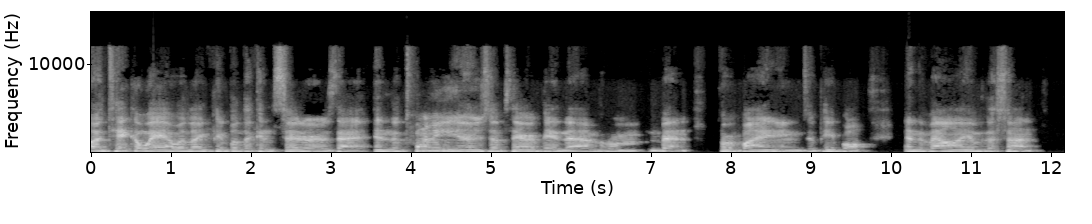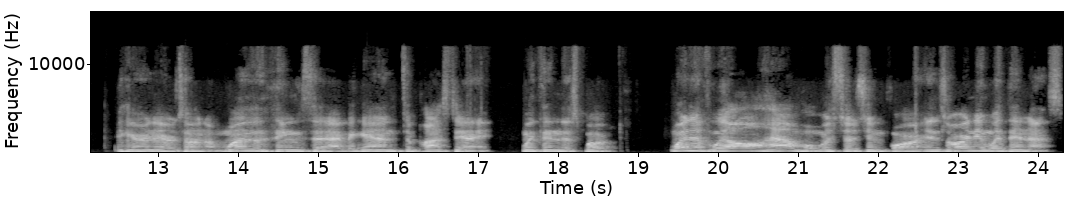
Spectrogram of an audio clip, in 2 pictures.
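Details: Adult male with ALS affecting his vocal cords, which makes talking for long periods difficult and has reduced his speech clarity; finding: dysarthria (ALS).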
